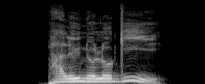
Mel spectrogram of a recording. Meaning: palynology (study of spores, pollen etc.)
- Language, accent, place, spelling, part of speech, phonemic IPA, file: German, Germany, Berlin, Palynologie, noun, /paːlinoːloˈɡiː/, De-Palynologie.ogg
